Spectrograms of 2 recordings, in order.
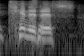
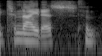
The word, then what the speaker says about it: tinnitus: You say tinnitus, but I think the instinct is to say tinnitus.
